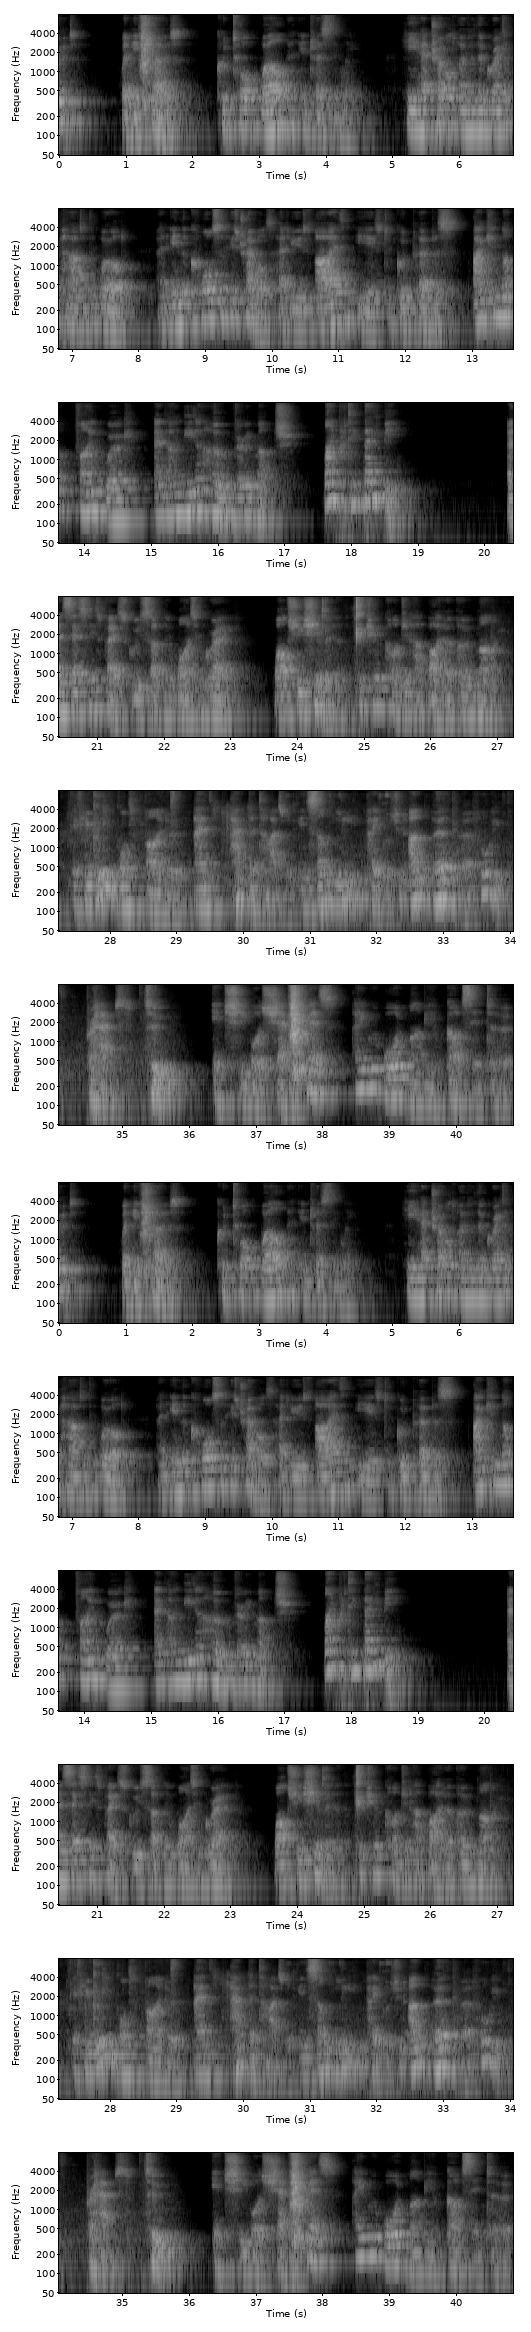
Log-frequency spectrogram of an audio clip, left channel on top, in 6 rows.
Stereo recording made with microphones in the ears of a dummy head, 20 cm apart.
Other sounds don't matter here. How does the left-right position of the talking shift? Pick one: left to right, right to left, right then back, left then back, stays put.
stays put.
